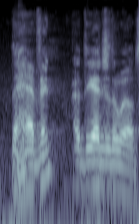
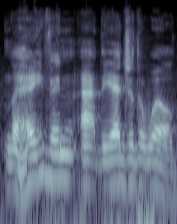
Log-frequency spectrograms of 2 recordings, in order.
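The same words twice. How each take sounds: First: "heaven" said properly as HEV-en; fixing the word to "heaven"; corrected heaven. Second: "haven" read as HAY-ven, the harbour word; misread haven. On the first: Correcting himself to "heaven" on a note. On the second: Misreading "haven" while reading a note aloud. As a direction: says "haven" instead of "heaven". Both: Real, not acted.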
